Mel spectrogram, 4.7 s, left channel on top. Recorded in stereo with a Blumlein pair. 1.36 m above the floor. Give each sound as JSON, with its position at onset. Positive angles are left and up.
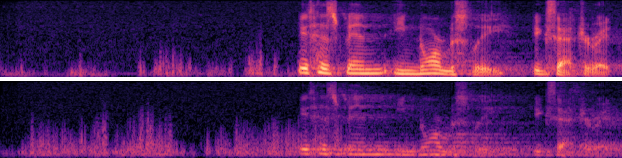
{"t": 2.2, "sound": "a man speaking", "azimuth_deg": 50, "distance_m": 0.6}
